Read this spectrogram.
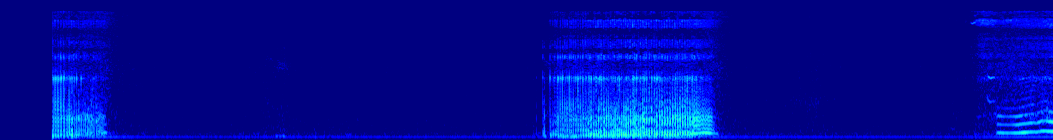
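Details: Sleeping pug snores with soft rattling snores, each followed by a quiet gap, over a low steady room hum; the owner asks if it is dreaming. Ordinary snoring in a sleeping dog.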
